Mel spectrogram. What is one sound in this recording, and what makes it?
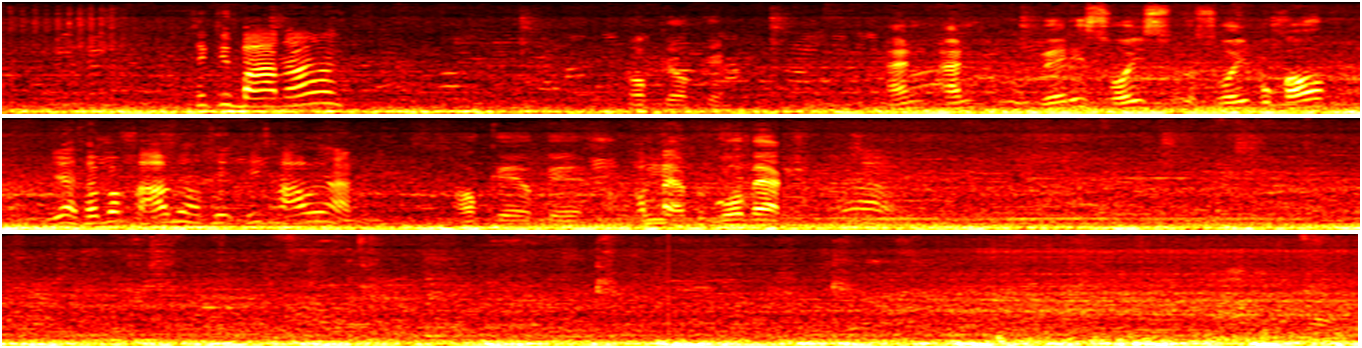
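A crowd of adults chatters in the distance outdoors.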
